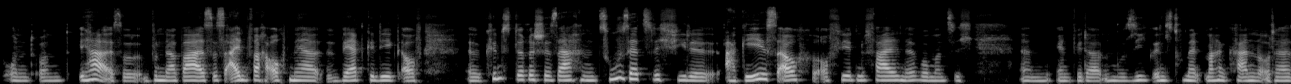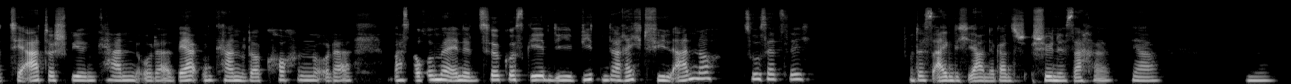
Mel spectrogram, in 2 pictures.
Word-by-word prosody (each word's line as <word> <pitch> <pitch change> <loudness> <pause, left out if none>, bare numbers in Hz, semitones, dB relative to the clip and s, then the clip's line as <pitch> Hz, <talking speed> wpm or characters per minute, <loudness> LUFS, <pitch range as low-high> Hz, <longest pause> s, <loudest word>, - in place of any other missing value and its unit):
und 170 -1 -7
und 170 +2 -7
ja, 220 +5 +5
also 165 -1 -3
wunderbar. 180 +1 +3
Es 180 +1 -2
ist 190 - -2
einfach 195 0 +3
auch 185 - 0
mehr 185 -2 +1
Wert 180 +6 0
gelegt 185 -1 +1
auf, 170 +1 -1 0.4
äh, 170 -1 -4
künstlerische 210 - -1
Sachen 195 -1 +1
zusätzlich 245 -4 +1
viele 185 -4 -2
AGs 190 +9 +3
auch 205 +2 +3
auf 180 - -7
jeden 195 -1 -1
Fall, 190 0 +2
ne, 190 +1 -2
wo 180 -1 -1
man 175 0 -3
sich, 180 -1 -9 0.4
ähm, 165 0 -6
entweder 165 0 -4
'n - - -4
Musikinstrument 180 +1 -2
machen 180 +1 +1
kann 175 -1 -1
oder 170 -1 -3
Theater 190 +2 +3
spielen 185 -1 +1
kann 190 0 -1
oder 175 0 -3
werken 190 +1 +2
kann 185 -1 +1
oder 170 0 -2
kochen 195 +2 -3
oder 175 -1 -3 0.4
was 195 -3 -3
auch 180 0 -1
immer, 210 -3 +6
in 180 - +4
den 180 -1 +1
Zirkus 210 +1 +1
gehen, 200 0 +4
die 190 0 +1
bieten 215 +2 -1
da 200 -1 +1
recht 200 +4 -1
viel 190 -3 0
an 190 +9 +2
noch 270 0 0 0.2
zusätzlich. 240 -1 -2 0.9
Und 180 - -5
das 195 -1 +1
ist - - +2
eigentlich 175 0 +2
ja 165 +1 +2
'ne 160 -1 -4
ganz 170 -1 -2
sch - - -6
schöne 180 -2 +4
Sache, 165 +3 -1 0.2
ja. 180 -2 -3 0.9
Mhm. 180 0 -3
185 Hz, 165 wpm, -23 LUFS, 175-200 Hz, 0.9 s, immer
